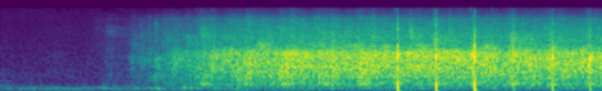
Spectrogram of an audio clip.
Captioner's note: audience clapping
